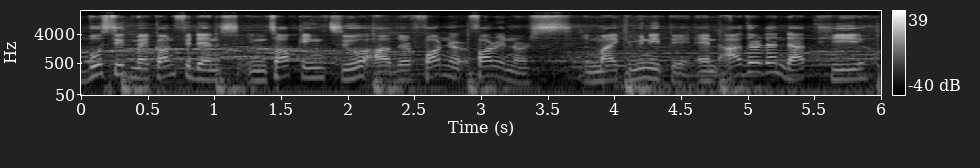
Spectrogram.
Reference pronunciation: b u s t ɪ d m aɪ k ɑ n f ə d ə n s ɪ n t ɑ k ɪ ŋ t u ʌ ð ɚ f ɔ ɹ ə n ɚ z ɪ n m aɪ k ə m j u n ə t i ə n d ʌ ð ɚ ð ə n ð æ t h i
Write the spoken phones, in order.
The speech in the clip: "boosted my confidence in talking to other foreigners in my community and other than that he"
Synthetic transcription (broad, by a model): b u s t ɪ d m aɪ k ɑ n f ə d ə n s ɪ n t ɑ k ɪ ŋ t u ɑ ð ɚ f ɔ ɹ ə n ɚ s ɪ n m aɪ k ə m j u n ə t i ə n d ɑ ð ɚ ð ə n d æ t h i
